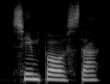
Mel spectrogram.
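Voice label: "s'imposta", Sardinian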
